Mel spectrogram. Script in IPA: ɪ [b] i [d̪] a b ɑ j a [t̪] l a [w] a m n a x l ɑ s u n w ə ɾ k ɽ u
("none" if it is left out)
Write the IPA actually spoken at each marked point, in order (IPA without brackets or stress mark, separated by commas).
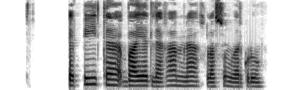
p, t̪, d̪, ɣ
